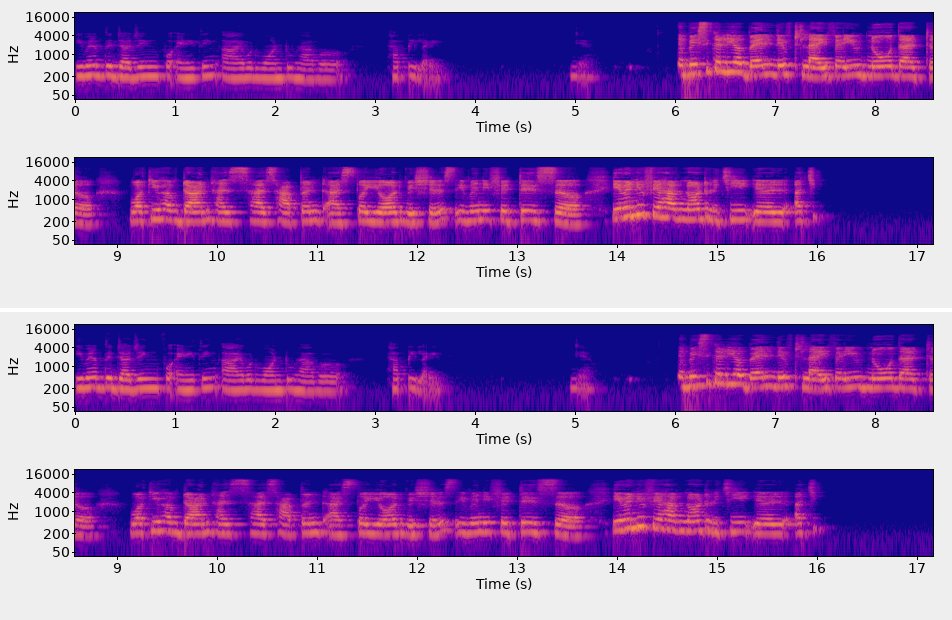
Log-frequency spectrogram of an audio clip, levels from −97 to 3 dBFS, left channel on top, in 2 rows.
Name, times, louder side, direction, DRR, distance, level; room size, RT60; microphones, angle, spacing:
voice 1, 0.0-2.7 3.1-3.7 5.0-5.2, right 1 dB, 30° right, 0.6 m, -40 dB
voice 2, 6.0-16.0, left 4 dB, 85° left, 1.1 m, -33 dB
11.5 x 3.9 x 4.0 m
head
